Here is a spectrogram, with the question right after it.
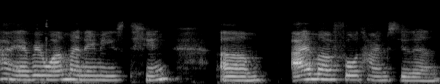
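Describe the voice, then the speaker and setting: A woman speaks with a Chinese accent at a fairly slow pace. The background is quiet. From China. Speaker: PhD student. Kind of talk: panel talk.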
